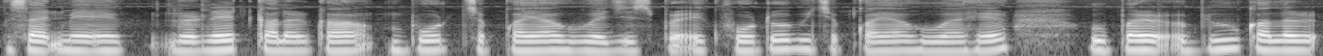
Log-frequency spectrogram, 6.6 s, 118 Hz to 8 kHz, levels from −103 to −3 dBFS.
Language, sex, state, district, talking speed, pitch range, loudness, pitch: Hindi, female, Arunachal Pradesh, Longding, 180 wpm, 180-190 Hz, -17 LUFS, 180 Hz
